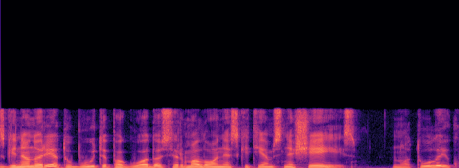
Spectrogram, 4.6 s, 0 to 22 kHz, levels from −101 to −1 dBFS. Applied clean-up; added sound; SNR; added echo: none; none; none; none.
